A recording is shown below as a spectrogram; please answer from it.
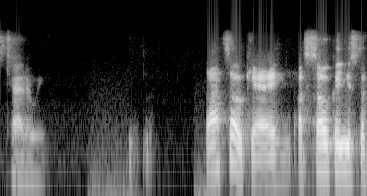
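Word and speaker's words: Tatooine: when i was younger i always called this planet tattoony tattootie it was i was exactly embarrassing age old when i realized it's tattooing that's okay ahsoka used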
